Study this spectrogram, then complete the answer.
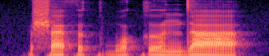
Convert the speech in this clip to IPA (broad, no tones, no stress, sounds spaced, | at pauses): ʂ a θ ɤ k b ɔ k ɤ n d a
